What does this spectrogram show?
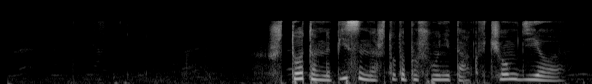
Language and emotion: Russian, angry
